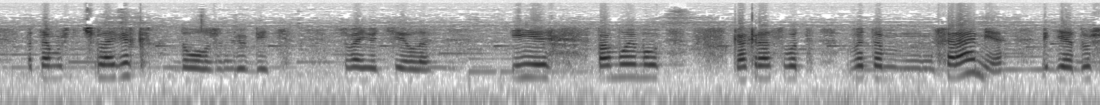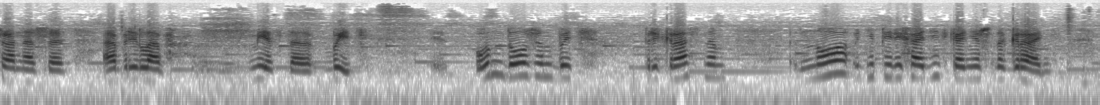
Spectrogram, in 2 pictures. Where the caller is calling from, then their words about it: Khimki, Moscow Oblast, Russia; Я хотела сказать, из Химах я вам звоню.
